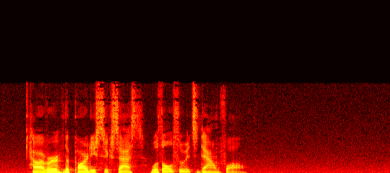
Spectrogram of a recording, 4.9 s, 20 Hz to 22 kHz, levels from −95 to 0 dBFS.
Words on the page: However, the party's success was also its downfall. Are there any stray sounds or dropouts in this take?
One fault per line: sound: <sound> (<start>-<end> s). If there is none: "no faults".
no faults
